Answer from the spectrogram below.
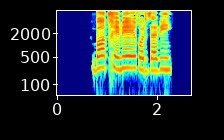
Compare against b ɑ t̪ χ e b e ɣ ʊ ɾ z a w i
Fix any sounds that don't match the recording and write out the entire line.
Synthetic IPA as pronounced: b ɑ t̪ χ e m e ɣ ʊ ɾ z a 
